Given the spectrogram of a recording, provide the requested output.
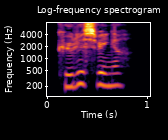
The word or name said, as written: køllesvinger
